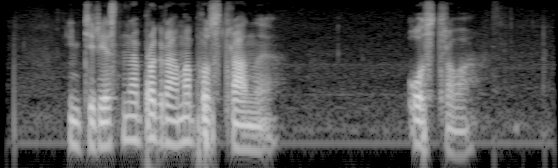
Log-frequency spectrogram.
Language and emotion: Russian, neutral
